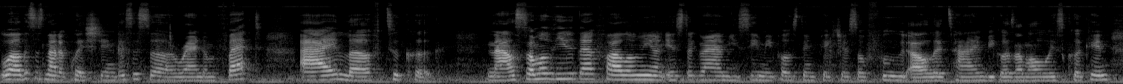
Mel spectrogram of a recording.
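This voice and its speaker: A woman's voice: mid-range voice, noisy background. A woman in her twenties from Ghana, whose first language is Twi, chatting to her viewers in a friendly, casual way. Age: 20s. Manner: friendly, chatty, light laughs. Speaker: YouTuber. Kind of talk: casual talk to camera.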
